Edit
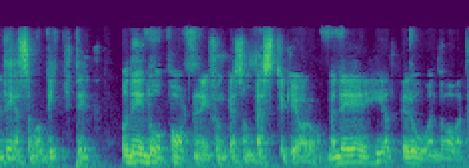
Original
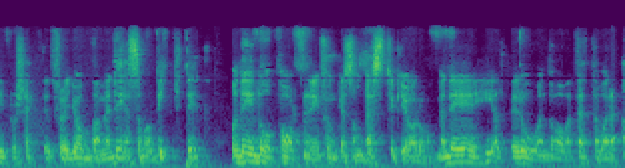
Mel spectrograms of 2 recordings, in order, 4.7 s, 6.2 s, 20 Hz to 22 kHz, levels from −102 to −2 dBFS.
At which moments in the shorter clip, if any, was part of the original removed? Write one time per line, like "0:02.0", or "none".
none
